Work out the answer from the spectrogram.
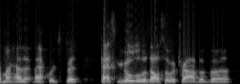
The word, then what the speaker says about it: Pascagoula: How do you pronounce that? The town I was born in is Pascagoula, Mississippi.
